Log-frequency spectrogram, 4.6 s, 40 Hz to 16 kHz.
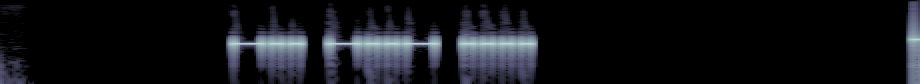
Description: Morse code, heard as a keyed tone, about 25 wpm, 700 Hz. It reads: DXH
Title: USA Call Sign Postfixes - 3 Letters 25wpm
